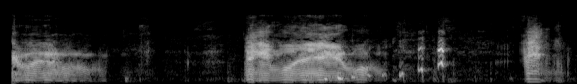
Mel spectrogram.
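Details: Male Staffordshire Bull Terrier playing while getting his belly rubbed, giving drawn-out grumbling growl-moans: a wavering harmonic call of about a second, a pause with soft snuffles, then a longer rising-and-falling moan and a short final grumble.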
